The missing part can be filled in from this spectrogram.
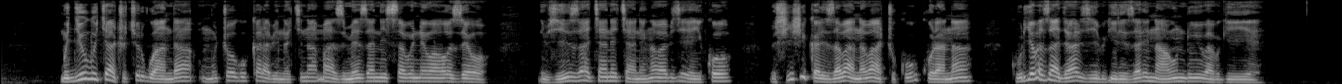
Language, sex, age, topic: Kinyarwanda, male, 18-24, health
